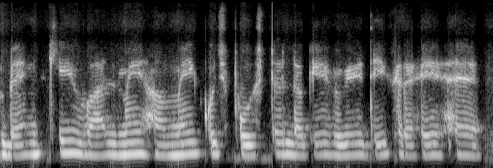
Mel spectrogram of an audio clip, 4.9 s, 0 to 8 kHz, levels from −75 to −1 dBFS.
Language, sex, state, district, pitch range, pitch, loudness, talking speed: Hindi, male, Assam, Kamrup Metropolitan, 150-165 Hz, 155 Hz, -15 LUFS, 145 wpm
